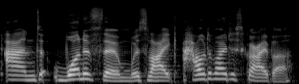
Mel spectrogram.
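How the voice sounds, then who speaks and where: A woman's voice: mid-range voice, normal speed, fairly bright tone, dry recording, clean studio sound. A woman in her twenties, co-hosting a podcast and telling stories in a chatty, rambling way full of fillers. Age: 20s. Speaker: podcast co-host. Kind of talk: casual chat.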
